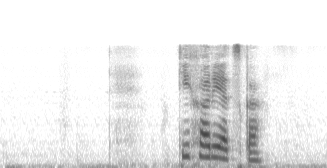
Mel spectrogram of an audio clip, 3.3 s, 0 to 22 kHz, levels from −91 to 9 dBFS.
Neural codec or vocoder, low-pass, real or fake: codec, 16 kHz in and 24 kHz out, 1 kbps, XY-Tokenizer; 7.2 kHz; fake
